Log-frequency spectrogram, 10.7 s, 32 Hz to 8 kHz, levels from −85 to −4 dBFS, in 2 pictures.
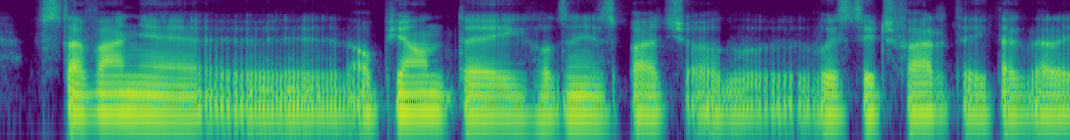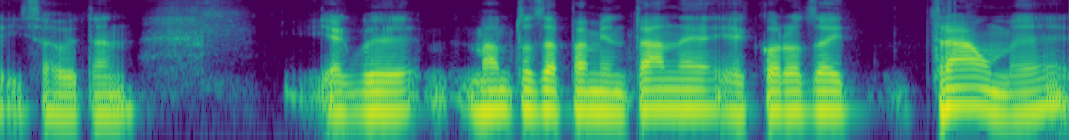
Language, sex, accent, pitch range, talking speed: Polish, male, native, 95-120 Hz, 110 wpm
